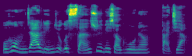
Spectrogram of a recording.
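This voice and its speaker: A woman's voice: medium pitch, fast. A woman talk show host telling funny stories with animation and acting out voices. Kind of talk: comedic storytelling.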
